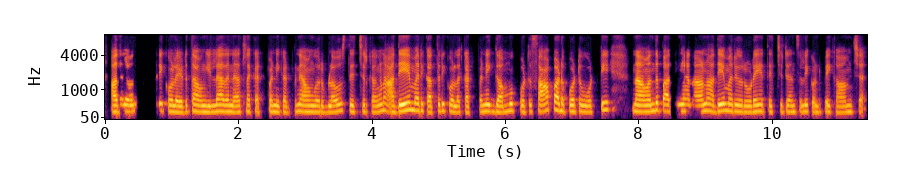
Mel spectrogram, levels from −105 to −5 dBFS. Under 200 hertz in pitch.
Yes: medium, 185 Hz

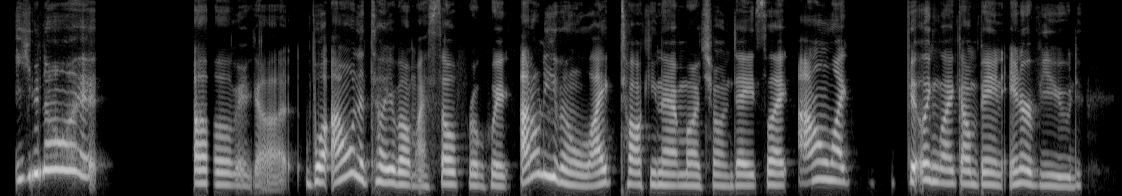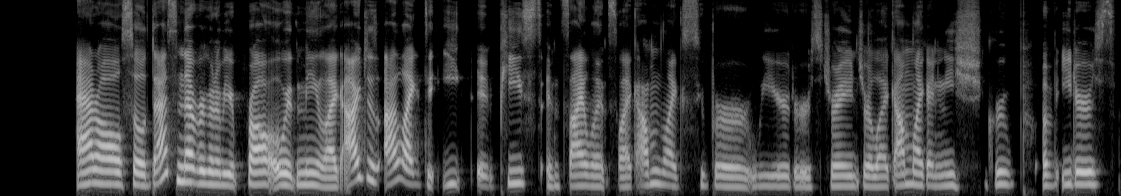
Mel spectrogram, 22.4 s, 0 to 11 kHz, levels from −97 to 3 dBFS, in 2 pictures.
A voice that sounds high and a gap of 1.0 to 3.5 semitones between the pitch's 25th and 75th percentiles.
No: high, 200 Hz; average, 3.9 semitones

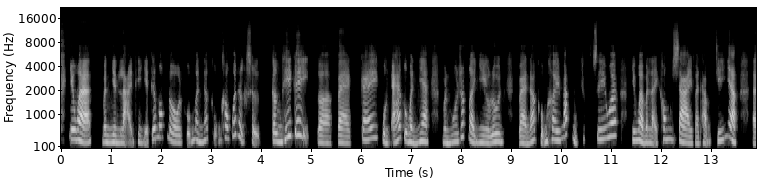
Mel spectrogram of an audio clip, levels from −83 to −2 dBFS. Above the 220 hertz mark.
Yes: high, 240 Hz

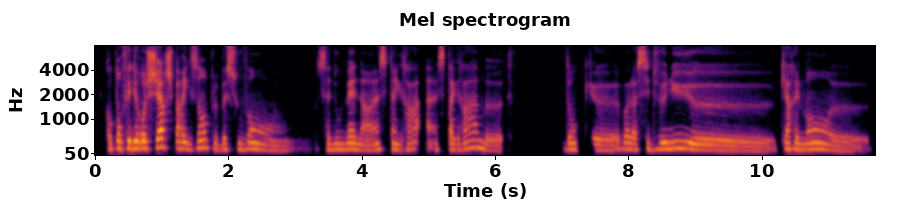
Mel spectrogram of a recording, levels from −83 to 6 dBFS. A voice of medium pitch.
Yes: medium, 165 Hz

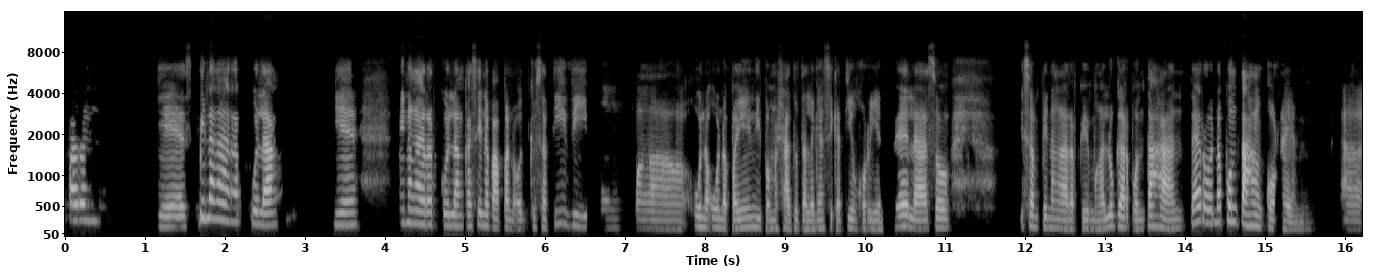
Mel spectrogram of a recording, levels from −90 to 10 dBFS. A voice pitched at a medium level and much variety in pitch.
Yes: medium, 165 Hz; wide, 5.8 semitones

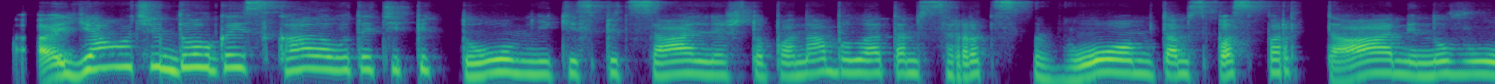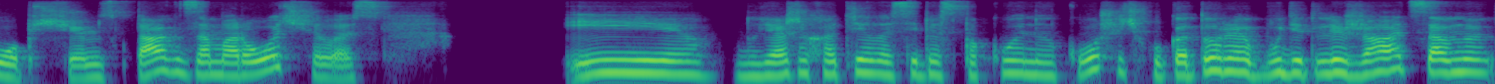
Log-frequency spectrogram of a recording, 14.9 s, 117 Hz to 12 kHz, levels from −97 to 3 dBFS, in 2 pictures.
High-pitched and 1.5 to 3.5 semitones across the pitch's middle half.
Yes: high, 210 Hz; average, 3.0 semitones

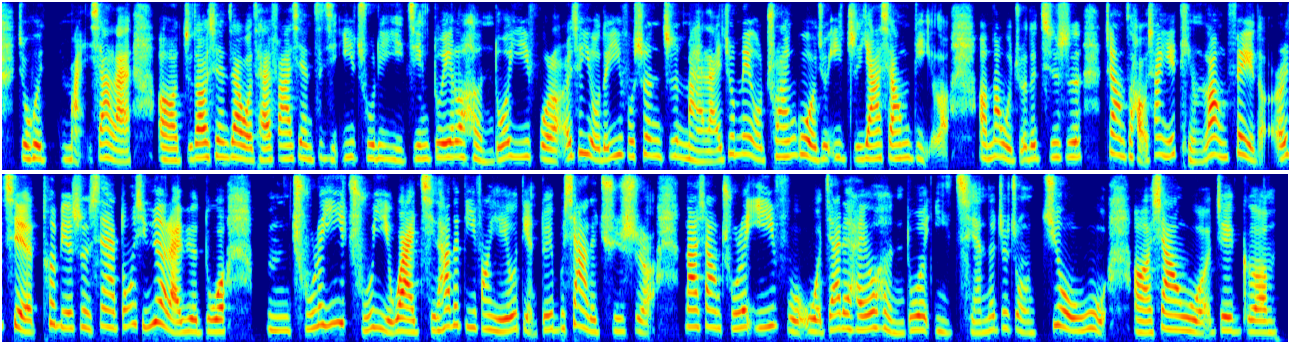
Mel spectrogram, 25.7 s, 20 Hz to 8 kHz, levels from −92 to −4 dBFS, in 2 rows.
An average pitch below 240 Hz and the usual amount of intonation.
No: high, 245 Hz; average, 4.0 semitones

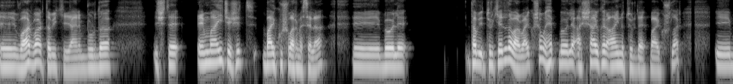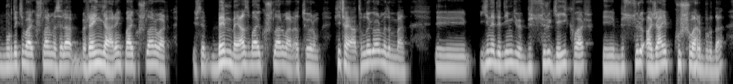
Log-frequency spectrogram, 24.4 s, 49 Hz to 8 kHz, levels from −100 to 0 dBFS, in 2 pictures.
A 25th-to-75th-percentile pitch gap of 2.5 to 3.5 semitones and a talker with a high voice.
No: average, 3.1 semitones; medium, 150 Hz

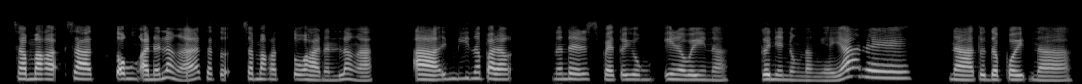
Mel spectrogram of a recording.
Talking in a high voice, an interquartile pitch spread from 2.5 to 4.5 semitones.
Yes: high, 230 Hz; average, 2.9 semitones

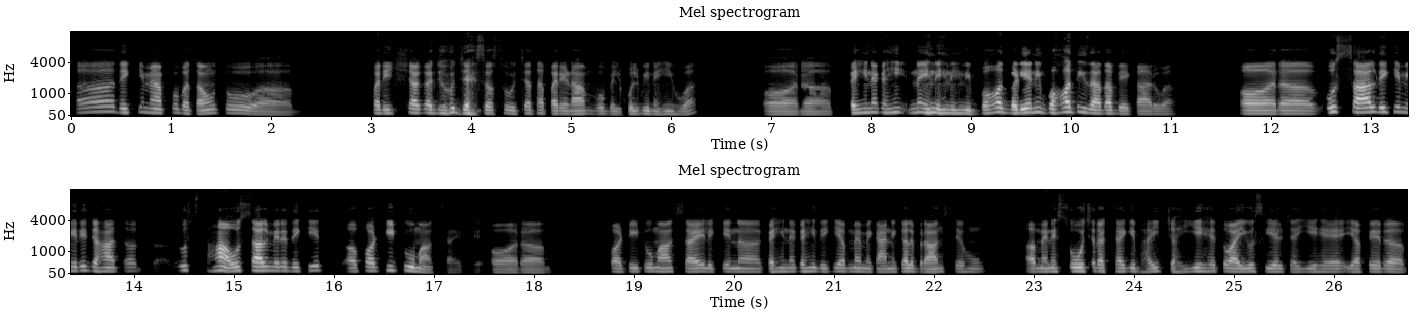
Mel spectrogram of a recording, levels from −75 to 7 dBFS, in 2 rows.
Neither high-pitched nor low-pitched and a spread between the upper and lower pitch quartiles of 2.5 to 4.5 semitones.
Yes: medium, 145 Hz; average, 4.2 semitones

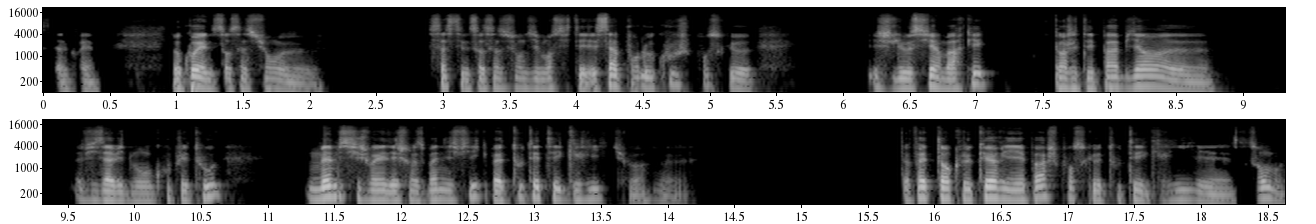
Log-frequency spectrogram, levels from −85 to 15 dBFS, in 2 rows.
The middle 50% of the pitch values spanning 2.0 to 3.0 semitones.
No: average, 3.7 semitones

